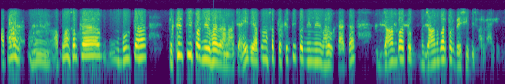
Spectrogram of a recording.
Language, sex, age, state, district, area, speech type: Maithili, male, 45-60, Bihar, Saharsa, urban, conversation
